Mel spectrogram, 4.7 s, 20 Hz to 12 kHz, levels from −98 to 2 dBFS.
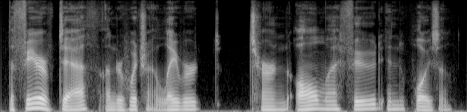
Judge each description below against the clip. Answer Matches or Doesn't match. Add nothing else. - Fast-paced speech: Doesn't match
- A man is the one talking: Matches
